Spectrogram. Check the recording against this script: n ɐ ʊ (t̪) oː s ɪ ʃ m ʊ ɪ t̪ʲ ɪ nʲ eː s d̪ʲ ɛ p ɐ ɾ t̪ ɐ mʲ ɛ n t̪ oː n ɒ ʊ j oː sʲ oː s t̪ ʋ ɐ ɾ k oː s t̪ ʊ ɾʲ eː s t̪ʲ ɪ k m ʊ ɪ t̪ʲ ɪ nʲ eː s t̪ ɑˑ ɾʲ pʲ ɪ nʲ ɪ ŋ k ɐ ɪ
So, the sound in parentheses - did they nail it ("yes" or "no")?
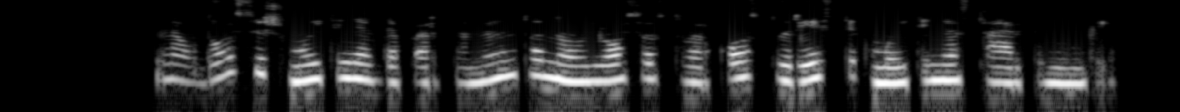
no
